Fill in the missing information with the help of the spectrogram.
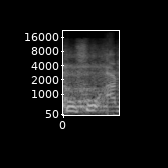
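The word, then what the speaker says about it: كفوا: Maka sebagian qiraah rata-rata qur sabah itu bacanya walam yakullahu kufuan masih pakai hamzah karena ini maknane mukafaah kafaah yang baca kufuan diganti wawu hamzah diganti wawu itu minoritas termasuk qiraah kita Imam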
